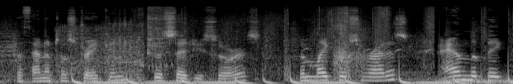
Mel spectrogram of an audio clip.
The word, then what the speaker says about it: Segisaurus: pleasure to welcome the seuris well seasa surus uh Lady it's pronounced segisaurus get with the program please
